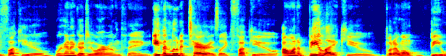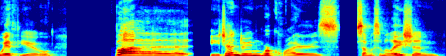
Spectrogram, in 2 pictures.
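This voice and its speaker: A woman's voice: medium pitch, big pitch swings, unhurried, a bit bright. A woman co-hosting a podcast, giving casual analysis in an emphatic, wry way and acting out imagined quotes. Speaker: podcast co-host.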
